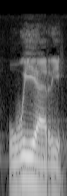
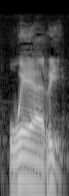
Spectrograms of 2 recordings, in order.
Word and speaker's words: weary: in terms of pronunciation you can realize that you say weary not where then the word below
